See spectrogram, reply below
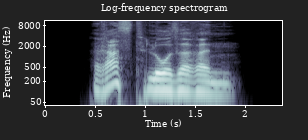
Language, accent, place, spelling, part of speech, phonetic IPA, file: German, Germany, Berlin, rastloseren, adjective, [ˈʁastˌloːzəʁən], De-rastloseren.ogg
- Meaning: inflection of rastlos: 1. strong genitive masculine/neuter singular comparative degree 2. weak/mixed genitive/dative all-gender singular comparative degree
